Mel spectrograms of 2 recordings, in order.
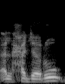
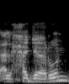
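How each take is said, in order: First: The word ends on a vowel, with no n. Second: The word ends with an added n sound. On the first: The speaker calls it right. "we say al-hajaru" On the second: The speaker calls it wrong. "we don't say al-hajarun"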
